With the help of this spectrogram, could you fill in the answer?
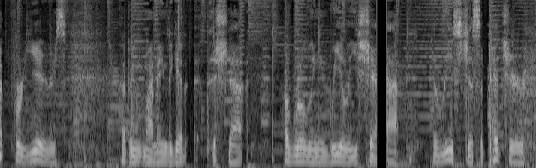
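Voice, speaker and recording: At a moderate pace, a man speaks with a dry sound with no echo while faint music plays in the background. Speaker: motorcycle vlogger. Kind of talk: casual vlog chat. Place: motorbike. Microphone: helmet.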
